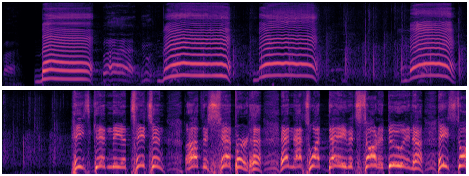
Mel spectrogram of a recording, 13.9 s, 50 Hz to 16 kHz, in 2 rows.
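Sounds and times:
man imitating a sheep bleating: 0.0s - 4.8s
speech: 8.1s - 13.9s.

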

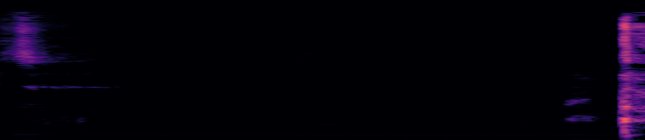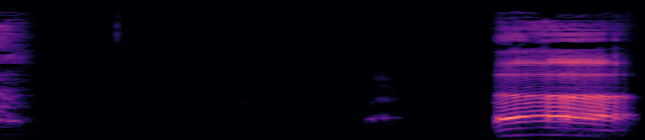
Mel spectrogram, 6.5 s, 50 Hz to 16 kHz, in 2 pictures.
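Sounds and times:
person coughing with rough strained hacking: 3.2s - 3.5s.

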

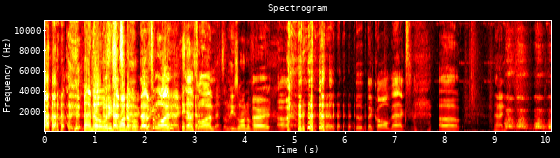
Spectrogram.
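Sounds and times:
laughter: 0.0s - 7.5s
speech: 0.1s - 8.4s, 9.0s - 10.1s
dog barking: 9.2s - 10.1s.

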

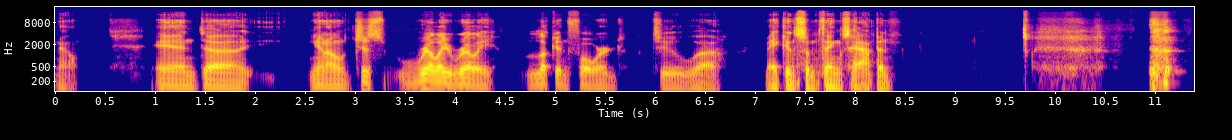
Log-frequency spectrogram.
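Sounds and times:
speech: 0.0s - 8.5s, 9.8s - 10.1s
raspy throat clearing: 10.4s - 11.3s
sharp cough: 11.0s - 11.3s.

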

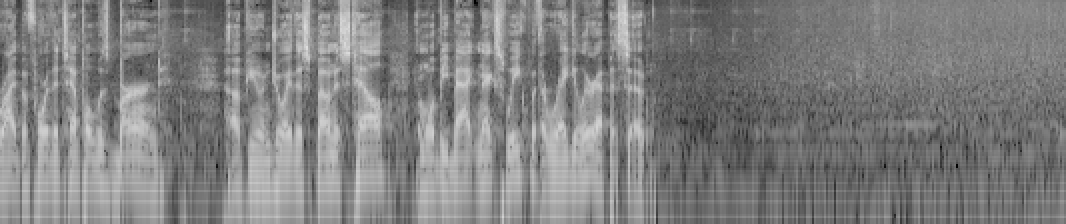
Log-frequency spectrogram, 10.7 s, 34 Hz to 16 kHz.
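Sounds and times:
speech: 0.0s - 6.7s
steady rain falling: 7.2s - 10.6s.

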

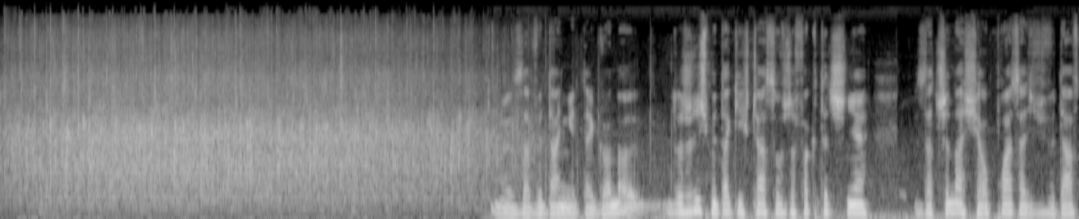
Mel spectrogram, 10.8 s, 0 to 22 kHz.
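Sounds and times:
crowd applauding: 0.0s - 5.6s
speech: 4.9s - 10.7s.

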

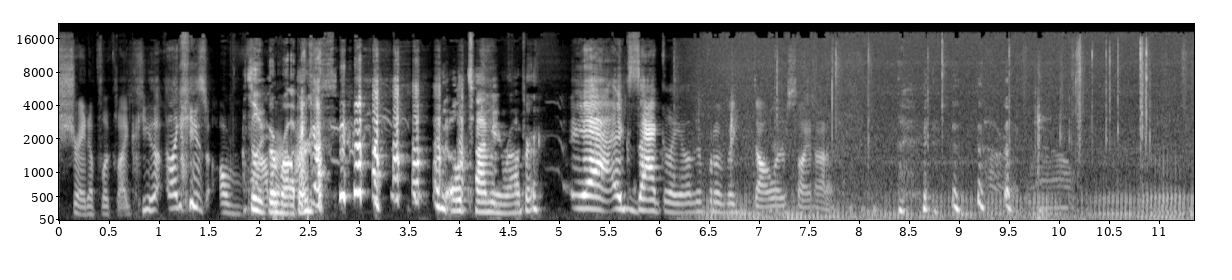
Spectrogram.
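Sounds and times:
speech: 0.1s - 3.1s, 3.8s - 9.0s
laughter: 1.2s - 4.8s, 8.4s - 10.0s
cat purring: 6.2s - 11.3s
cat rubbing against microphone, rustling and bumping: 6.4s - 11.3s.

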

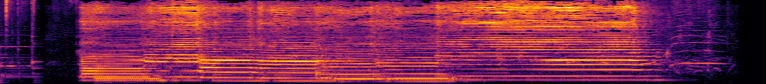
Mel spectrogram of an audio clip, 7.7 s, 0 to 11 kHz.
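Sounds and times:
loud deep ship horn blowing: 0.8s - 6.6s.

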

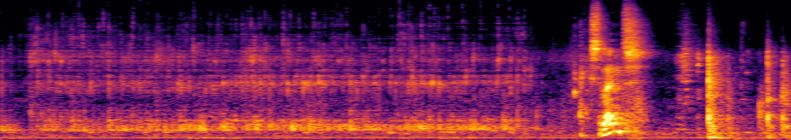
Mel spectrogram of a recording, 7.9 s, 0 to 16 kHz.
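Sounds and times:
just-boiled water pouring into a coffee brewer over washed coffee grounds: 0.0s - 6.0s
speech: 5.9s - 6.5s.

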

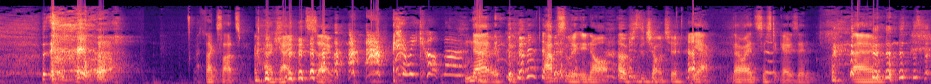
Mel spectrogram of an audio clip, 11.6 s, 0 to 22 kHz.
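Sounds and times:
person coughing forcefully: 0.5s - 1.8s
speech: 2.6s - 4.4s, 5.8s - 11.6s
laughter: 3.2s - 11.6s.

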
